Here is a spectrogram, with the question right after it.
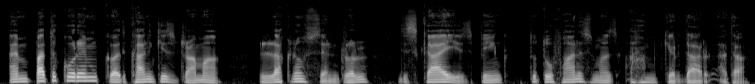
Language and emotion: Kashmiri, neutral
